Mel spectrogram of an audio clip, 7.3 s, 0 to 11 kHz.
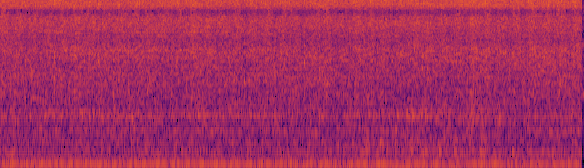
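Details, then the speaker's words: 1951 Chevrolet truck with Chevy 350 small-block V8, first start after a working distributor was fitted: deep idle that lopes and wavers unevenly; ignition timing not yet set (planned about 12° BTDC). "first thing is i'm going to get the timing set"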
